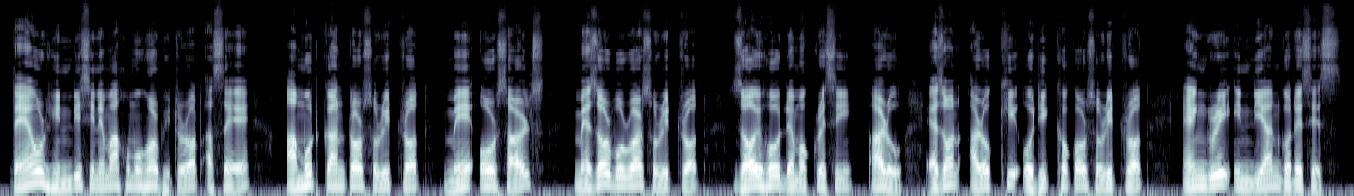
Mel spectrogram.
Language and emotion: Assamese, neutral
